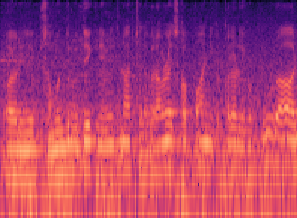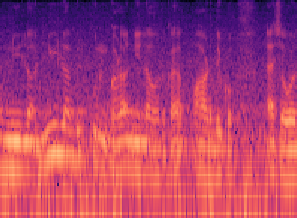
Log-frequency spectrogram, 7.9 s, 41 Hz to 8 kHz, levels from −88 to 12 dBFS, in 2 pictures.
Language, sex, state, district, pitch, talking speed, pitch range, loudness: Hindi, male, Uttarakhand, Tehri Garhwal, 125 Hz, 220 wpm, 110-130 Hz, -14 LUFS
